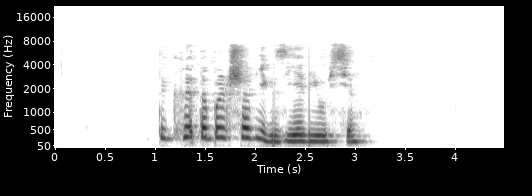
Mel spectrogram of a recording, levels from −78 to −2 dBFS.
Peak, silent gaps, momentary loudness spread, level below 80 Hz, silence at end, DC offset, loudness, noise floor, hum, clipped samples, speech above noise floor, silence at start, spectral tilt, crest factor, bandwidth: -8 dBFS; none; 13 LU; -62 dBFS; 1.4 s; under 0.1%; -26 LUFS; -72 dBFS; none; under 0.1%; 47 dB; 1.05 s; -6 dB/octave; 20 dB; 7.8 kHz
